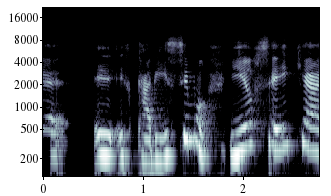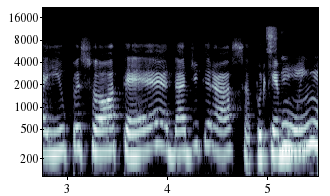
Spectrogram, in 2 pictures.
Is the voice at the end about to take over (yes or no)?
yes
